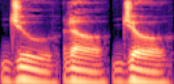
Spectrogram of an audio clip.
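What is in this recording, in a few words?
"jurojo", concatenated syllables; Affixing experiment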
